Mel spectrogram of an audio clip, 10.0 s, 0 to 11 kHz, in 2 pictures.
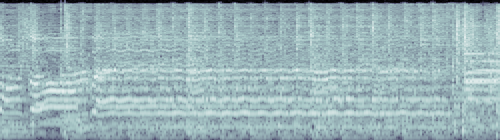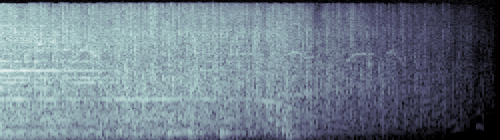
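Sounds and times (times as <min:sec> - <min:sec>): audience applauding: 0:04.4 - 0:09.8.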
